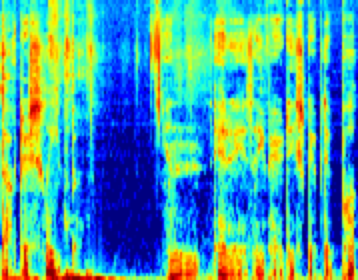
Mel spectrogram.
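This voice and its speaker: Noticeable background noise runs under someone whispering at a fairly slow pace. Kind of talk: casual talk to camera, intro with disclaimer. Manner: soft-spoken.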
